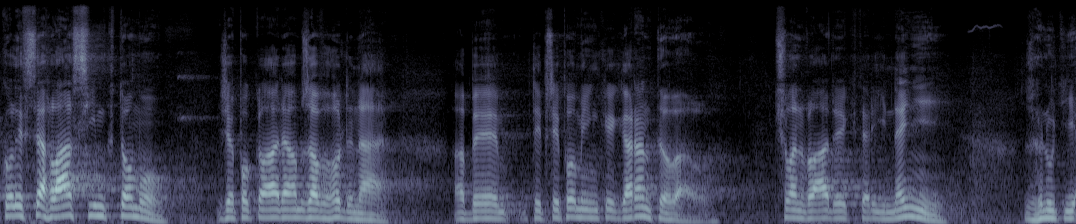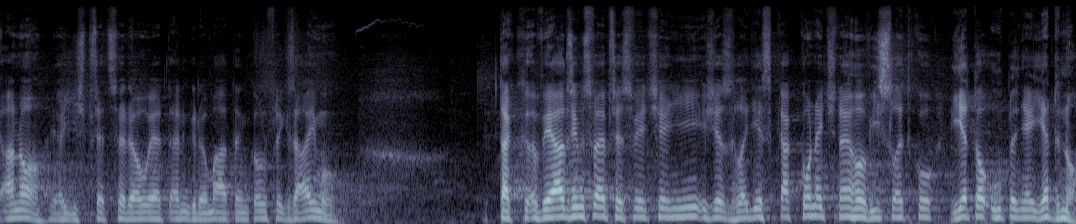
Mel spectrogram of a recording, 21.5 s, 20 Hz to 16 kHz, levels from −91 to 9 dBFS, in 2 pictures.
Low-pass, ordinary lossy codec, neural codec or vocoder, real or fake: 14.4 kHz; AAC, 96 kbps; none; real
